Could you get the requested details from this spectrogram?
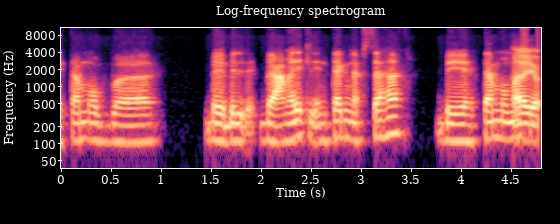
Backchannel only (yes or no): yes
